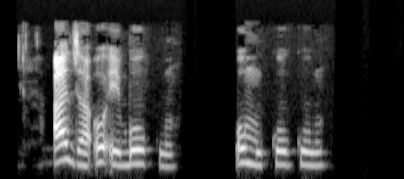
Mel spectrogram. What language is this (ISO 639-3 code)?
dua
